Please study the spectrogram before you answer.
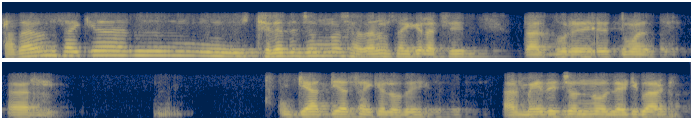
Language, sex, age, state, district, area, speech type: Bengali, male, 18-30, West Bengal, Purulia, urban, conversation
